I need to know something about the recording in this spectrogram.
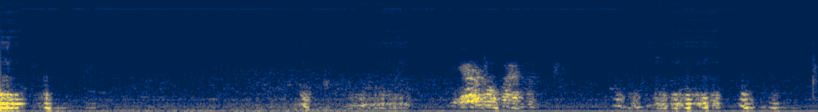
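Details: Female Staffy puppy, sleeping: soft, low, irregular snuffling snores and snorts; owner asks if this is normal, as it sounds like an old man's snore.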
